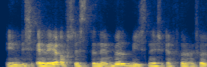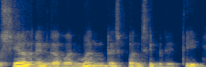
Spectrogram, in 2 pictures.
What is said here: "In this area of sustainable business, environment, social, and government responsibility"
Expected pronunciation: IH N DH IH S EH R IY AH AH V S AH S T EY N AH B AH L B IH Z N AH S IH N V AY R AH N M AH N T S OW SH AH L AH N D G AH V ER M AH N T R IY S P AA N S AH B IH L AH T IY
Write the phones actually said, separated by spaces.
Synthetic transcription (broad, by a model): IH N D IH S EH R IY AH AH F S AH S T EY N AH B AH L B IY S N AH S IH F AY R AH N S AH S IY AH L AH N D G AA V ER M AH N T R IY S P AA N S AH B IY L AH T IY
